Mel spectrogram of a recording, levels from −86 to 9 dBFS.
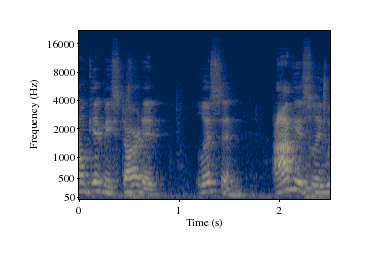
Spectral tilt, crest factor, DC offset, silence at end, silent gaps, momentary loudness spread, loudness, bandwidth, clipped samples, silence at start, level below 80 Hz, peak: -5 dB/octave; 22 dB; under 0.1%; 0 s; none; 14 LU; -30 LUFS; 18.5 kHz; under 0.1%; 0 s; -56 dBFS; -8 dBFS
